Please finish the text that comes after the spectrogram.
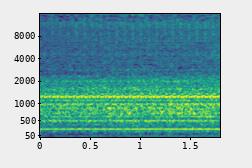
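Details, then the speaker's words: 10-coil rotary magneto-type pulse motor charging a 1600Ah battery bank: steady even hum with fine rapid snapping from the trigger coil firing; normal running. "Can you hear that little ticking sound? That's the snapping of these coils. The trigger coil itself is making the snap sound."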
